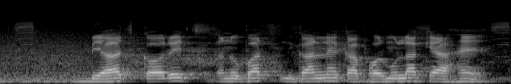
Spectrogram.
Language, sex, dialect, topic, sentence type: Hindi, male, Marwari Dhudhari, banking, statement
